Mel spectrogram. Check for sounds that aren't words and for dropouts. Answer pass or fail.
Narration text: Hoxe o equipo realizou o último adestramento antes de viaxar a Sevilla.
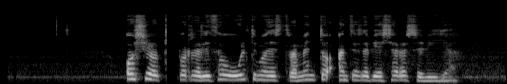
fail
